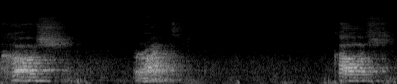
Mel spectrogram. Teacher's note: So you're going to stress the first syllable.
